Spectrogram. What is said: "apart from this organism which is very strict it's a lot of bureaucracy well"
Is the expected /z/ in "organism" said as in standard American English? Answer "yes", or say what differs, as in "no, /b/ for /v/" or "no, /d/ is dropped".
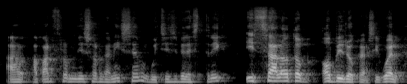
no, /s/ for /z/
